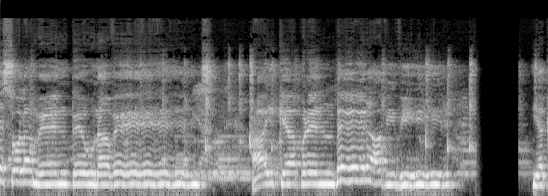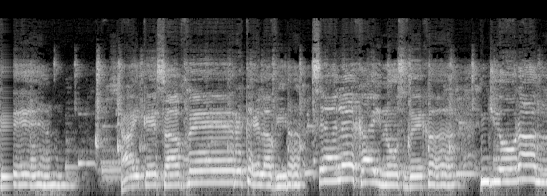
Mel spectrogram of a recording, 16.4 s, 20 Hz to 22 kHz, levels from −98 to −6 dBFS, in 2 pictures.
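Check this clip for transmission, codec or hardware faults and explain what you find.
Four faults are audible: constant gain pumping, a call audio freeze, a burst of packet loss and a jitter buffer speed-up.

Gain pumping runs throughout. Excessive input gain, likely tamed by a fast limiter, makes the background swell in pauses and duck by about 10 dB under loud sounds.

Call audio freeze, 7.13 to 7.80 s. Delayed packets likely emptied the jitter buffer. The last sound fades into roughly half a second of silence, then resumes where it stopped, nothing lost.

Burst of packet loss, 8.28 to 8.43 s. About 140 ms of packets never arrived in time. The receiver stretched and faded the last sound, then jumped ahead past the gap.

Jitter buffer speed-up, 12.47 to 14.68 s. An overfull buffer was drained by cutting short pitch-period pieces. The audio runs at about 128% speed with unchanged pitch, shedding roughly 0.7 s.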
